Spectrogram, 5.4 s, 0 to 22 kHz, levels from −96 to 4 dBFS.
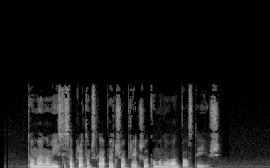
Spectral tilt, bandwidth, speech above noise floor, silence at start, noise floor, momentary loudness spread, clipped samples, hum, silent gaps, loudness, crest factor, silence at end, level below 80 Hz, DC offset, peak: -6 dB/octave; 11.5 kHz; 40 dB; 0.55 s; -60 dBFS; 11 LU; under 0.1%; none; none; -21 LUFS; 20 dB; 1.05 s; -50 dBFS; under 0.1%; -2 dBFS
